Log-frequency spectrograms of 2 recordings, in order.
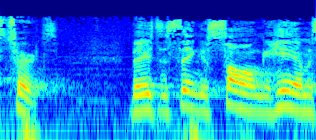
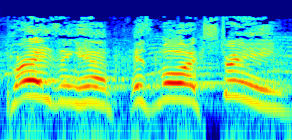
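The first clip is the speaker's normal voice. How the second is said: loud, rising preacher's delivery; full-force preaching; 6 semitones higher, 10 dB louder, slower than usual. Real, not acted. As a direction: preach it hard to the congregation.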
